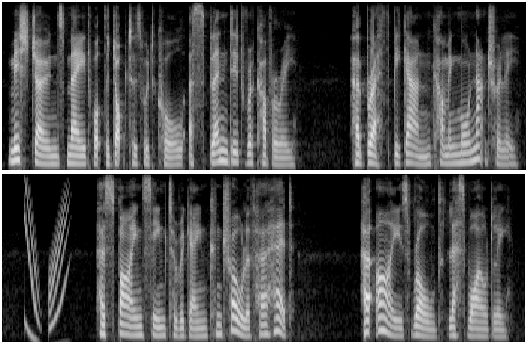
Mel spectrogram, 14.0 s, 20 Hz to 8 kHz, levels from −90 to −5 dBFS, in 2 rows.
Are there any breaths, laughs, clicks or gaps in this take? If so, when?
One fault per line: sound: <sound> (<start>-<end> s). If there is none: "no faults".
sound: chirp (7.3-7.9 s)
